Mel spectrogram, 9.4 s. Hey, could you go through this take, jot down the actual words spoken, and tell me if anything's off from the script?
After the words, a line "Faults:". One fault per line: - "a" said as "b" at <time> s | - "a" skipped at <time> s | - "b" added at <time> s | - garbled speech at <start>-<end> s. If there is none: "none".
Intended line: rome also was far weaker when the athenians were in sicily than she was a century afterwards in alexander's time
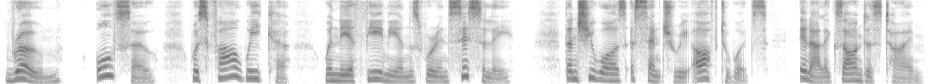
rome also was far weaker when the athenians were in sicily than she was a century afterwards in alexander's time
Faults:
none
